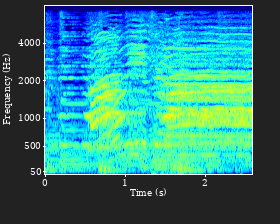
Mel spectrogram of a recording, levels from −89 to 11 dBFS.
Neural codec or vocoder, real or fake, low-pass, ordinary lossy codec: none; real; 7.2 kHz; none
